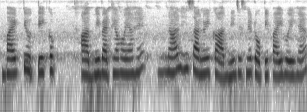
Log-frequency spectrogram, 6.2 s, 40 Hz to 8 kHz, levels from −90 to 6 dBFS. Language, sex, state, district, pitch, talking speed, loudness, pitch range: Punjabi, female, Punjab, Pathankot, 250 Hz, 175 wpm, -17 LUFS, 235-265 Hz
